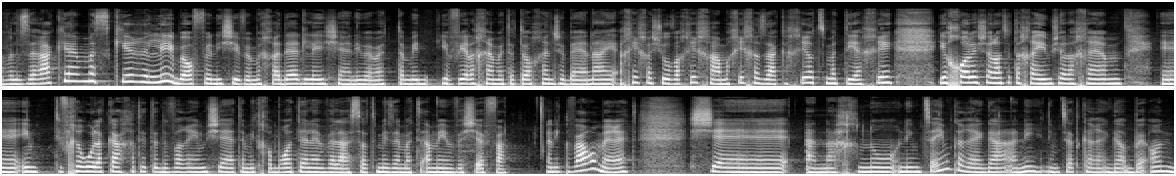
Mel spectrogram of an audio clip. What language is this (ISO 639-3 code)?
heb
